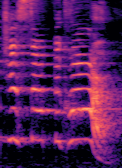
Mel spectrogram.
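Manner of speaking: very high-pitched mock disbelief; incredulous echo. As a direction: throw the order back in a squeak. Echoes cousin's order in disbelief.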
